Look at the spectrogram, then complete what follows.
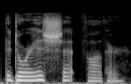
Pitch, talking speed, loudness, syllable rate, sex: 170 Hz, 230 wpm, -15 LUFS, 4.7 syllables/s, female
